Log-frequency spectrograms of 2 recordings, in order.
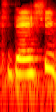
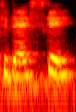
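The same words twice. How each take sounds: First: The name is pronounced in an anglicized way. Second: The name is pronounced in an Italian way. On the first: This is how most people say it. The speaker calls it wrong. "most people say Tedeschi" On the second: This is the family's own pronunciation. The speaker calls it right. "but it's actually Tedeschi. It's Italian"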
